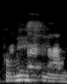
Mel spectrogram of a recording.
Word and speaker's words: Premisien: So Premisien is how you pronounce it.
